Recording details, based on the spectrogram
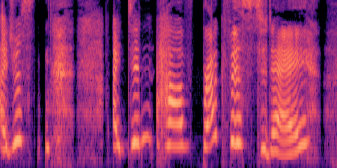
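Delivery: high voice on the verge of tears. Retelling what a host said on the verge of tears: imitating someone about to cry. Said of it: "about to cry and is like".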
